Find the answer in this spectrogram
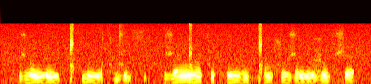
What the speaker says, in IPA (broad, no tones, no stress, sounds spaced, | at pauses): ʒ õ ɲ ɔ ɲ i ǁʰ i ɲ ɔ t͡s d͡z i ç | ʒ œ ŋ͡ǁ õ t͡s i h u ɲ ə v i ǁ ə̃ m s u ʒ ɔ ɲ u ʐ u ç ʃ ə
